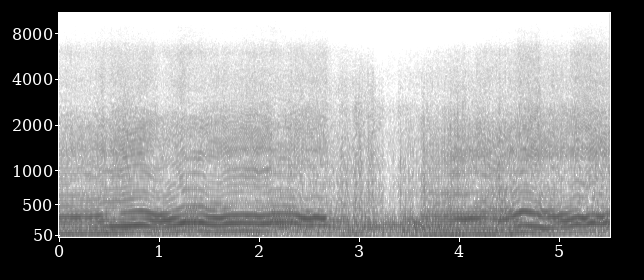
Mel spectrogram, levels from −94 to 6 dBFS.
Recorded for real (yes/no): yes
